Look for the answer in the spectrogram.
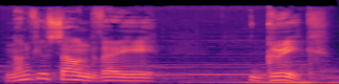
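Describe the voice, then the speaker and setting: An actor playing a formal, polite wartime officer who becomes flustered, in an audio drama. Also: male voice, mid-range voice, takes it slowly, faint music behind, close to an everyday voice.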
